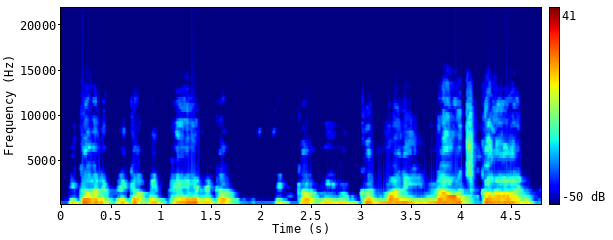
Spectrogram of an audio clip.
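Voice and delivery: put-on ranting to the girl about money; angry rant. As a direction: let the anger build to the loss.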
